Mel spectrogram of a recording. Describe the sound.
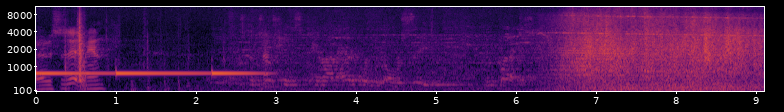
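Airplane noise at Laredo International Airport: a broad, steady roar swells in over the last few seconds. Before it, people talk, and a plain electronic tone sounds briefly a few times at the start.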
